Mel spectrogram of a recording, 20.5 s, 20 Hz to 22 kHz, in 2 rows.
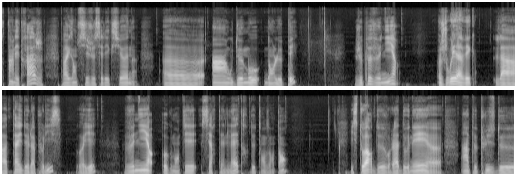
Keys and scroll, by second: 9.9-10.8 typing, 17.3-18.1 typing.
